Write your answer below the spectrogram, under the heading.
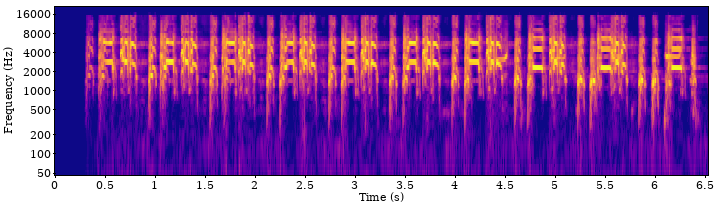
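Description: A grey francolin gives a loud run of harsh, grating, high-pitched notes, repeated rapidly with almost no pause, and no other sounds are heard.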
